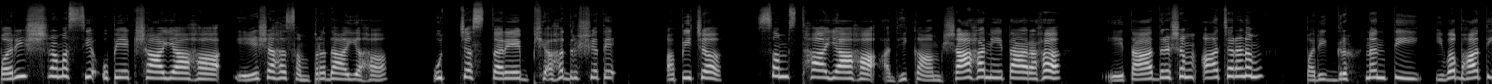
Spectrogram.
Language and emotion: Sanskrit, disgusted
